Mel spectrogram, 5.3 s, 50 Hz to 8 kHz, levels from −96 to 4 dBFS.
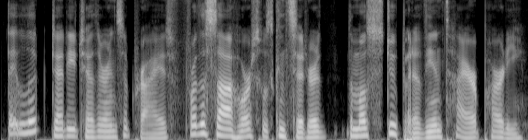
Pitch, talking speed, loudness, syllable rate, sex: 130 Hz, 225 wpm, -19 LUFS, 6.3 syllables/s, male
